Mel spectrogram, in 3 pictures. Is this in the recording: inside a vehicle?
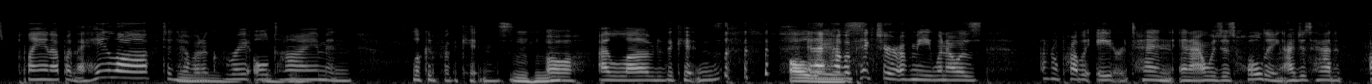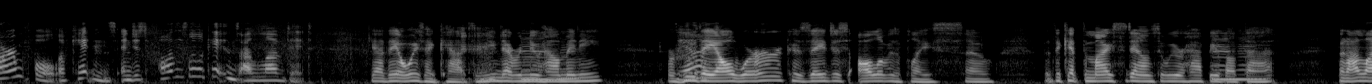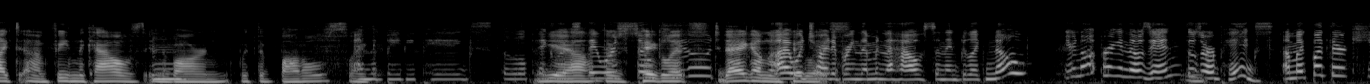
yes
